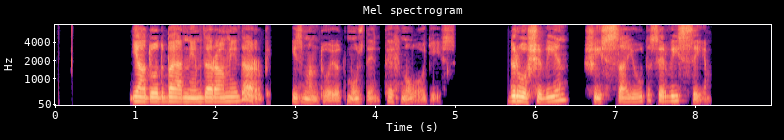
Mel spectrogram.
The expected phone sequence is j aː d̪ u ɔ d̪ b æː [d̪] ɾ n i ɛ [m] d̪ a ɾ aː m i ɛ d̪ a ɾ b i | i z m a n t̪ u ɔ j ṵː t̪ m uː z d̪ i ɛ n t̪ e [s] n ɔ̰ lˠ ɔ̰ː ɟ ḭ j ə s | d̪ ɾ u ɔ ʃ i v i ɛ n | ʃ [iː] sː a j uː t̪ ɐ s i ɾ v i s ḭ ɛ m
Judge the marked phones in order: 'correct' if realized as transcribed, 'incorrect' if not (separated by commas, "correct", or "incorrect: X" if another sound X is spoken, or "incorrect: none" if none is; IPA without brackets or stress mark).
incorrect: none, correct, incorrect: x, correct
